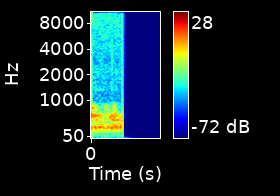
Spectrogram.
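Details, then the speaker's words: Rhonchi on chest auscultation: loud, harsh, continuous low-pitched rumbling sounds, heard best on inspiration, localized to trachea, bronchi and most of the lung fields. "Roncus. Sonidos fuertes, ásperos, continuos y graves. Se escuchan mejor en las inspiraciones y se localizan en la tráquea, bronquios y en la mayoría de la región pulmonar."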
